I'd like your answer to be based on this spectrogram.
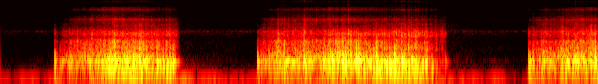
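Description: Long nails scratch the top surface of a round, solid cork disc, with the fingertips lifting off near the edge. Three separate scratching passes are heard as a dense, low, rumbling rasp with short silences between them; the third is still going when the clip ends.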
